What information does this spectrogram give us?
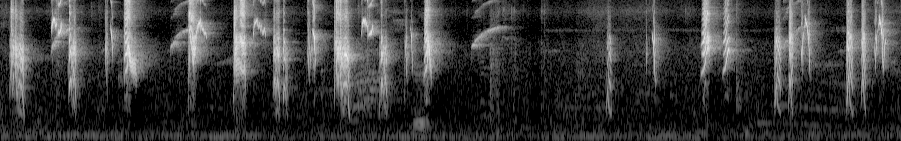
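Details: Long-tailed shrike singing, used to coax other shrikes into calling back; scratchy chirped notes in loose bursts, a short quiet gap, then more sharp chatter.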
